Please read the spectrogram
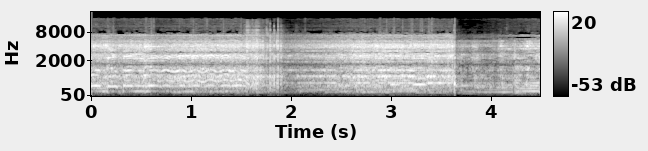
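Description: Station music from a shortwave broadcast heard through a Sony ICF-2001D receiver's speaker, with steady held tones. About 3.6 s in, it cuts out for a moment, as the receiver is switched back from 15550 kHz to 11640 kHz.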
